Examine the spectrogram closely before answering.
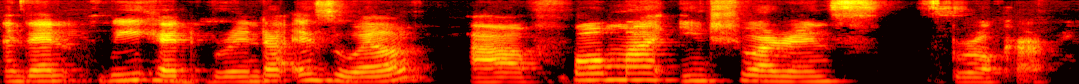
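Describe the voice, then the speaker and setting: A woman from Kenya on a webinar panel, speaking in a measured way with many pauses. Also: medium pitch, a bit bright, poor audio.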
